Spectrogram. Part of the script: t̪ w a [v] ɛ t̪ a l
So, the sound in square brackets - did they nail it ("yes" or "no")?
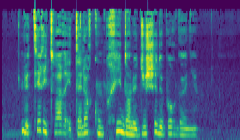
no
